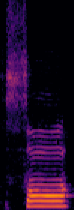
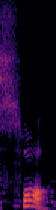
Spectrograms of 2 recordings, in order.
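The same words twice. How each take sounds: First: The sound is made without rounding the lips. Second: The sound is made with rounded lips. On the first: The speaker calls it right. "we shouldn't be uh, use uh, the the lips" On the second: The speaker calls it wrong. "not saw"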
